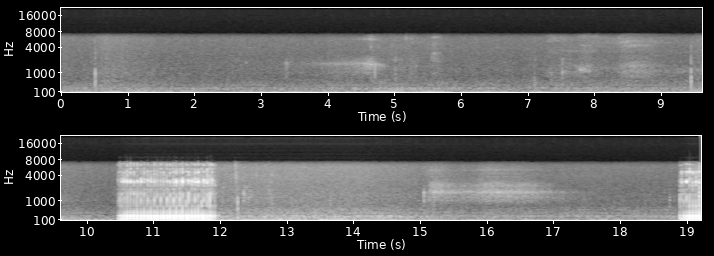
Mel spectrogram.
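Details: Boxer dog Ozzy asleep indoors, snoring loud: soft breathing and faint sniffs, then one long rattling snore near the middle and another starting at the very end.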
